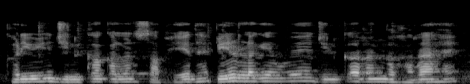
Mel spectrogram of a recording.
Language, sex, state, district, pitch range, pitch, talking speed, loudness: Hindi, male, Bihar, Samastipur, 115-140 Hz, 125 Hz, 190 wpm, -25 LUFS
